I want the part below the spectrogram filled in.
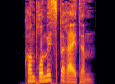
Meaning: strong dative masculine/neuter singular of kompromissbereit
- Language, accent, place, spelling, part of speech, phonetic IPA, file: German, Germany, Berlin, kompromissbereitem, adjective, [kɔmpʁoˈmɪsbəˌʁaɪ̯təm], De-kompromissbereitem.ogg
